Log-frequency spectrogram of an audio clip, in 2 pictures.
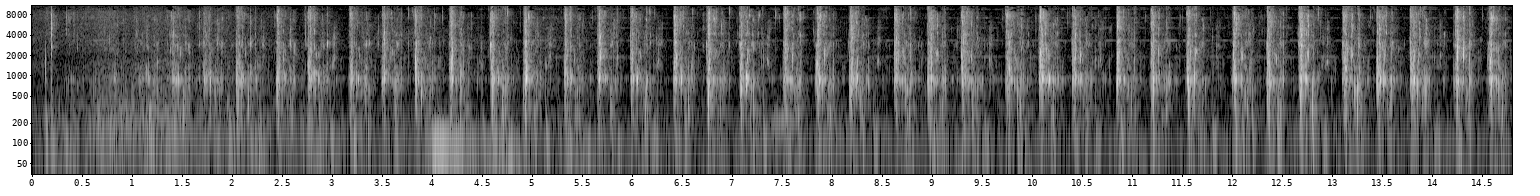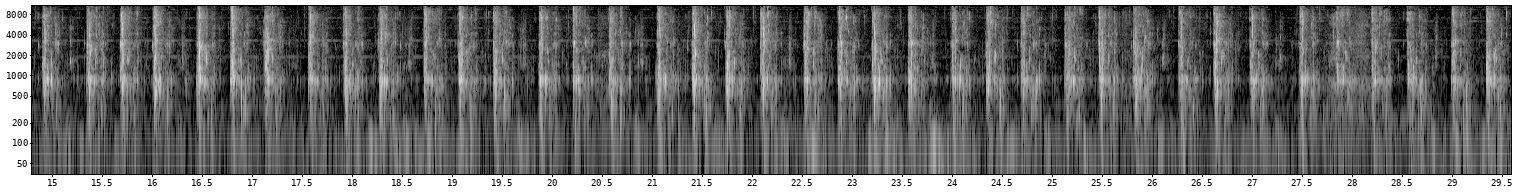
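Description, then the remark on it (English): A dog laps water steadily, a fast, even rhythm of wet slurping that runs the whole time with no voices over it. “Maxi Jacks is drinking some water.”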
